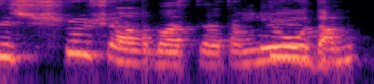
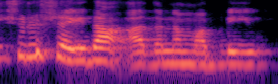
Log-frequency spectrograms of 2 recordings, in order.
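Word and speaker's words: śuśrūṣā: Shushrusha, that's Sishrusha. Tamil, I think we say it like that. Actually, it is Shushrusha. Colloquially, we say that.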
